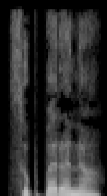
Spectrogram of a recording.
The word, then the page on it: ಸುಪ್ಪರನ: supparana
